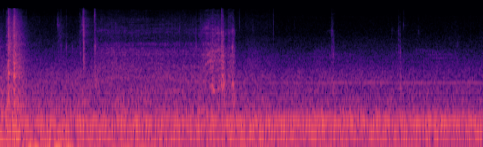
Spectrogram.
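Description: Room tone: a steady low hum, with a few sharp clicks and a brief swish of movement in the first three seconds. A faint, steady high whine joins about three seconds in.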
